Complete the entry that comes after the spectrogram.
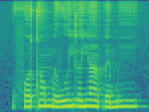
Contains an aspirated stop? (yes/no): no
